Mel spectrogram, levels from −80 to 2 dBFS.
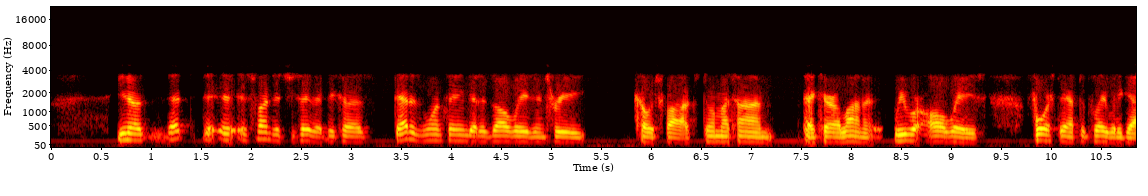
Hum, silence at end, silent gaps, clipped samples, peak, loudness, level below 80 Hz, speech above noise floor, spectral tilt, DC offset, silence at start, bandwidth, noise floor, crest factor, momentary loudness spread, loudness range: none; 0 s; none; under 0.1%; -4 dBFS; -26 LUFS; -68 dBFS; 30 dB; -9 dB/octave; under 0.1%; 0.65 s; 3.9 kHz; -55 dBFS; 20 dB; 7 LU; 4 LU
